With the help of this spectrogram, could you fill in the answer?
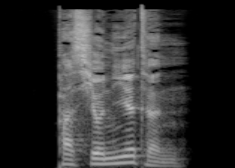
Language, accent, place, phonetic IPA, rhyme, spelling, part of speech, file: German, Germany, Berlin, [pasi̯oˈniːɐ̯tn̩], -iːɐ̯tn̩, passionierten, adjective / verb, De-passionierten.ogg
- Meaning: inflection of passioniert: 1. strong genitive masculine/neuter singular 2. weak/mixed genitive/dative all-gender singular 3. strong/weak/mixed accusative masculine singular 4. strong dative plural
